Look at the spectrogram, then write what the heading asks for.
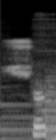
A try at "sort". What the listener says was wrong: So I need you to focus a bit more on the letter S sound. Okay. Take away the H because it sounds a bit like short.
